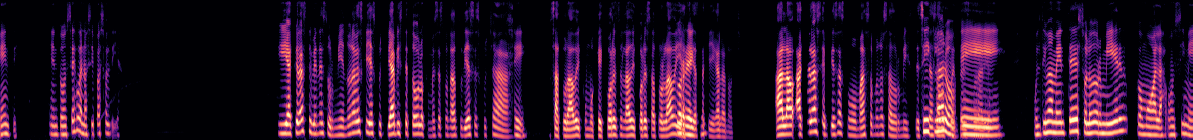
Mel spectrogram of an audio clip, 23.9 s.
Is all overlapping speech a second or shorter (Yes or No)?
No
